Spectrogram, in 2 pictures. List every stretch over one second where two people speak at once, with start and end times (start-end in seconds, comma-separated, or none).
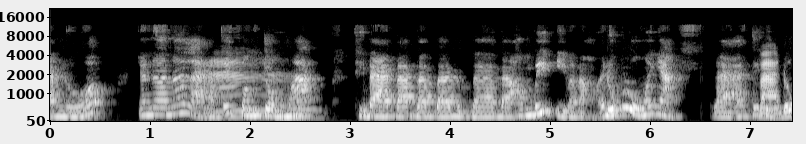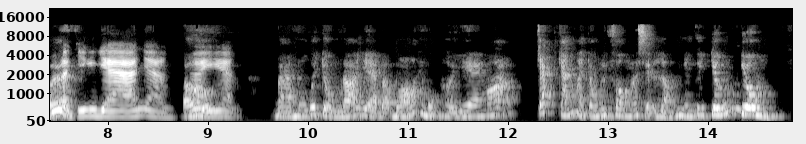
1.5-2.7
